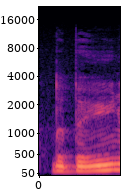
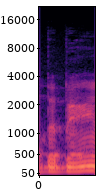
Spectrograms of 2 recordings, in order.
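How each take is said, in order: First: "baboon" with a long oo ending, loud; "baboon" as first guess. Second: "baboon" altered to end like "burn"; "baboon" as second guess. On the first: Granola's insult as first guessed, "baboon" with oo. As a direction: end "baboon" on "boon", said loudly. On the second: Unsure retelling of the insult, "baboon" ending like "burn". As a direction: swap the oo of "baboon" for an "er" sound. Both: Shown as a demonstration. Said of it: "or whatever he said".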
